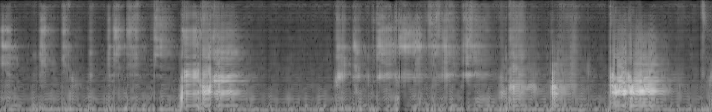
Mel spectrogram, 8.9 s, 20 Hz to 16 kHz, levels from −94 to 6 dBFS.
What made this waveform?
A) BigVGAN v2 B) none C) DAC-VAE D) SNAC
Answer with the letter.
A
